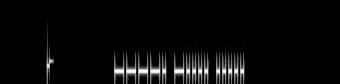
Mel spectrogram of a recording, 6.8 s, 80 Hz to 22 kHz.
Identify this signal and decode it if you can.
Morse code, heard as a keyed tone, about 20 wpm, 700 Hz. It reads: 965
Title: Numbers - 3-Digit 20wpm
